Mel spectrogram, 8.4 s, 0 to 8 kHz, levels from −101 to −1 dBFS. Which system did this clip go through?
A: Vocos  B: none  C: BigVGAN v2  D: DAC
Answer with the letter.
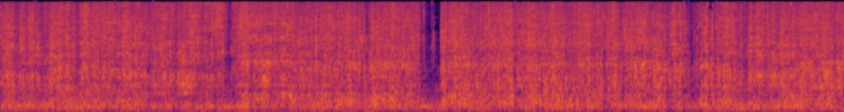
C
